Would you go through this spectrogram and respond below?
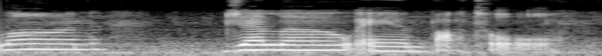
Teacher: the lowercase l that is voiced and it's an alveolar liquid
